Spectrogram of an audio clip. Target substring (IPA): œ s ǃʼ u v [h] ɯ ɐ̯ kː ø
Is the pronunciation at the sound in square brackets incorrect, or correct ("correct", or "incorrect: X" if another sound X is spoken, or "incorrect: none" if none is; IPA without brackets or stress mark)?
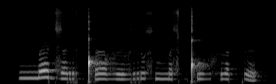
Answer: correct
